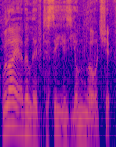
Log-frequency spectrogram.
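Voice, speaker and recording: A cautious male servant grumbles about danger and duty in rustic speech. His voice sits low yet moves about a lot in pitch. It is a video game performance. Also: very animated, fairly quick. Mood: grumbling.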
